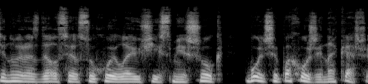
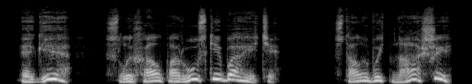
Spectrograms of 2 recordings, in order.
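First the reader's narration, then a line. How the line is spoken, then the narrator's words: Hoarse, muffled through cracks. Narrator (Russian): раздался сквозь щели хриплый простуженный голос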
